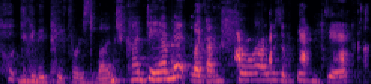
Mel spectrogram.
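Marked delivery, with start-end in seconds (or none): 0.1-1.9 passive-aggressive tone through clenched, gritted teeth. Speaker acting out their own past freak-out, retelling a passive-aggressive line through gritted teeth. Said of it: "passive aggressive through gritted teeth".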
